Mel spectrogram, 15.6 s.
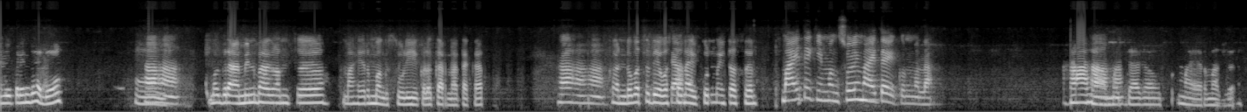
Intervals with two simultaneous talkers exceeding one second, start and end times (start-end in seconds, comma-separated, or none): none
